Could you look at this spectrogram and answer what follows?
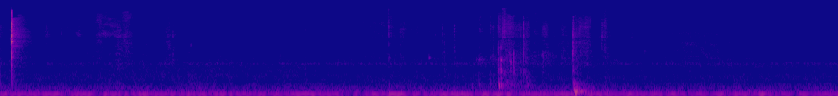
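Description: Small handling sounds of a black plastic craft tool over a low steady hum: a sharp click at the start, then a brief rustle and a light knock about four seconds in as it is set down.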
